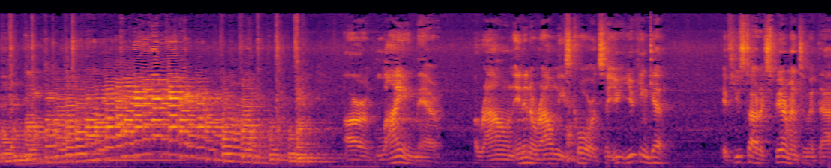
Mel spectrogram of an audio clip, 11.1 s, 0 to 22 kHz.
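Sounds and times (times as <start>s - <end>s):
electric guitar picking scale notes: 0.0s - 4.6s.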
